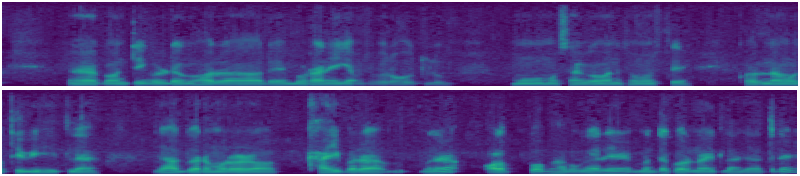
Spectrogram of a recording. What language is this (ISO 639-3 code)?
ori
